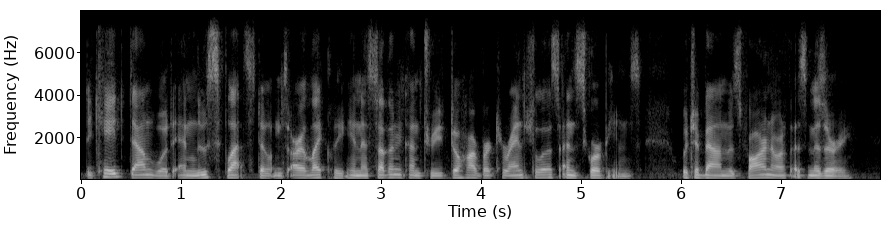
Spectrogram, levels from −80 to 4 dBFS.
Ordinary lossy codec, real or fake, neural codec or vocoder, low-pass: Opus, 32 kbps; fake; codec, 16 kHz, 2 kbps, X-Codec, HuBERT features, trained on balanced general audio; 7.2 kHz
